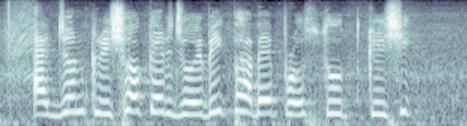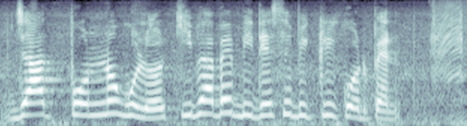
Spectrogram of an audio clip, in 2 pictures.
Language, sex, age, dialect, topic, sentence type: Bengali, female, 18-24, Jharkhandi, agriculture, question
